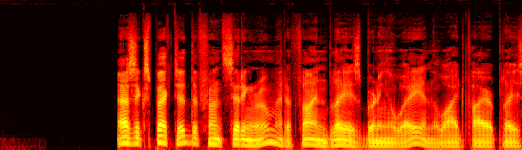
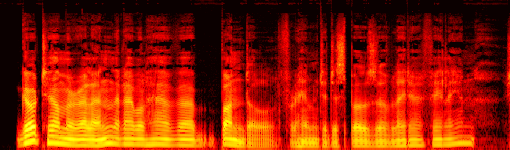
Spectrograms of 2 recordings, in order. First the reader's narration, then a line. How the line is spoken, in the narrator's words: she said calmly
